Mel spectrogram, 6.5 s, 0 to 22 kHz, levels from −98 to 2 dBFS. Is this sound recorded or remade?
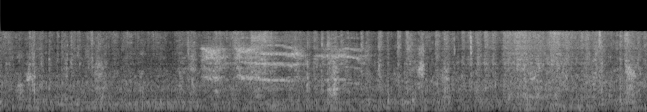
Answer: remade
